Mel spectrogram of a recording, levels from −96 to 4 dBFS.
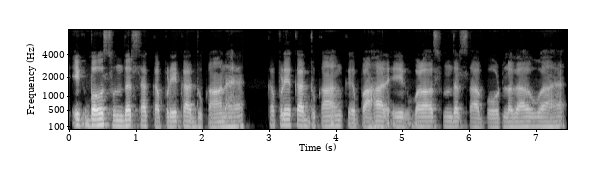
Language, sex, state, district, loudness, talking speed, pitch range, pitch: Hindi, male, Jharkhand, Deoghar, -22 LUFS, 170 wpm, 105-120 Hz, 110 Hz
